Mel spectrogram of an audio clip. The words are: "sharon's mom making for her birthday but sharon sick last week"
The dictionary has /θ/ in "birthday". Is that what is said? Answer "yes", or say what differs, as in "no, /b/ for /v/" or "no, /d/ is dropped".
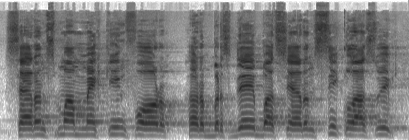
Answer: no, /s/ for /θ/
